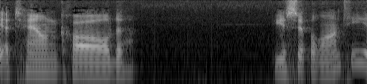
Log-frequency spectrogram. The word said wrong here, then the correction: Ypsilanti: Is that how you say it? – Ypsilanti, yeah.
